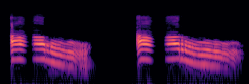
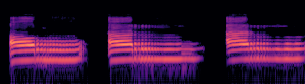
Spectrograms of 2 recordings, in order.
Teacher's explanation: Jadi ngalir, suaranya yang ngalir, bukan getarannya ya, bukan ar, bukan getarannya, bukan ar ar ar.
